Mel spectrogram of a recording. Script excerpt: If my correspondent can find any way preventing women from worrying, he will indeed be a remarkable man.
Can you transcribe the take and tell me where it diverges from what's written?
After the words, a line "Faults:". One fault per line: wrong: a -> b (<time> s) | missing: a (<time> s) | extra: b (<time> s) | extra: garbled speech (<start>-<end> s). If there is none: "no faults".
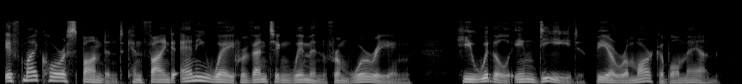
If my correspondent can find any way preventing women from worrying, he will indeed be a remarkable man.
Faults:
no faults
